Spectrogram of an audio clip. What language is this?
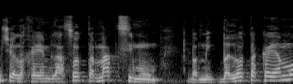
Hebrew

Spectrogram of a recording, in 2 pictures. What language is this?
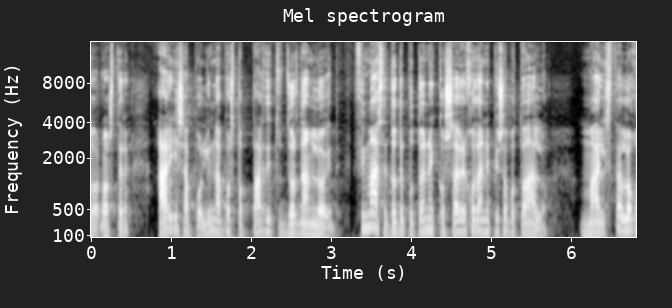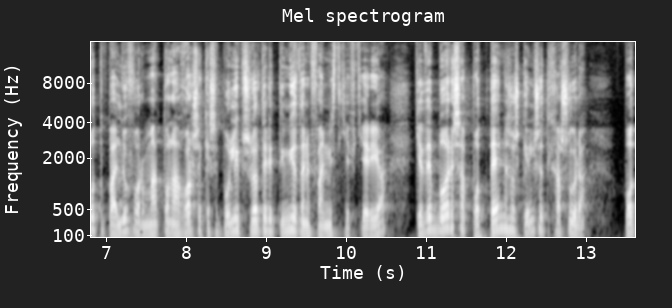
Greek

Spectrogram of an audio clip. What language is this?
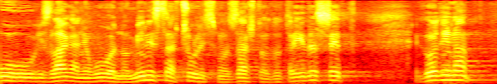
Croatian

